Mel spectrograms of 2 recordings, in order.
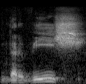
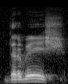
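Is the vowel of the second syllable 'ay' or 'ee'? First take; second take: ee; ay. First: The second syllable has an 'ee' vowel. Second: The second syllable has an 'ay' vowel. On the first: This is the word's original form. The speaker calls it right. "लफ्ज़ दरअसल है दरवीश" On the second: This is the form people commonly use. The speaker calls it wrong. "दरवेश ही आमतौर पे बोला जाता है"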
